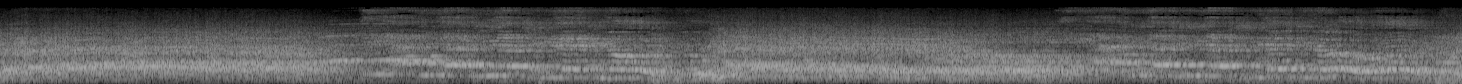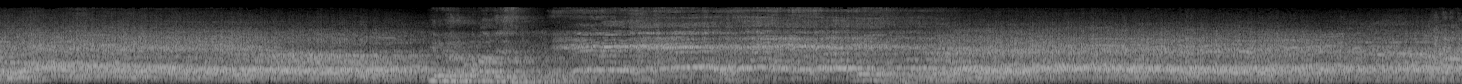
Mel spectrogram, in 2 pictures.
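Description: A second man sings backing vocals through a microphone.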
